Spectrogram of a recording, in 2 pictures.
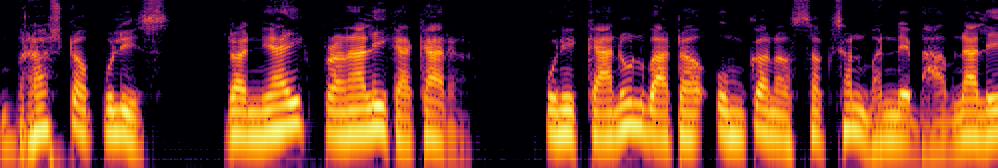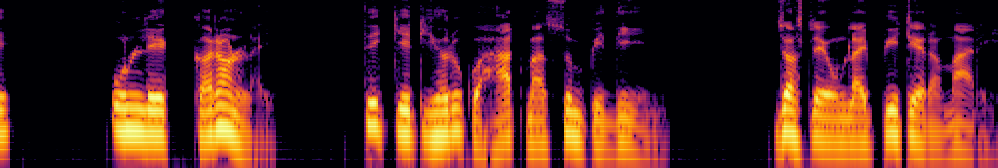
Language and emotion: Nepali, neutral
